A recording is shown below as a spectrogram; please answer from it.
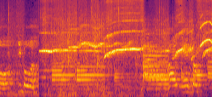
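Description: Okinawan Eisa folk music with a voice singing held and sliding notes.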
